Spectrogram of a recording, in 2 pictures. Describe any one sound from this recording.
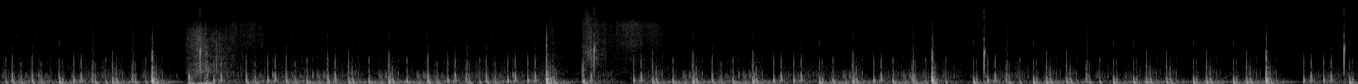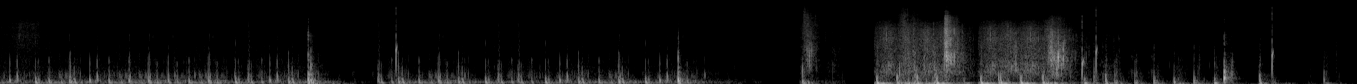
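Blocks of wood and earth are struck with rapid, repeated dull knocks.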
